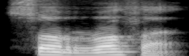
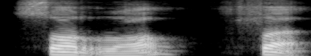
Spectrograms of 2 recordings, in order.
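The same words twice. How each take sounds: First: Said in the usual way. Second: Slow সররা, pause, then ফা; broken into syllables. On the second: Shown as a demonstration. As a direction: draw out সররাফা in separate parts. (সররা... ফা: ধীরে ভেঙে ভেঙে) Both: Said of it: "প্রথম হরফের সাথে এটা মিলিত হবে".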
